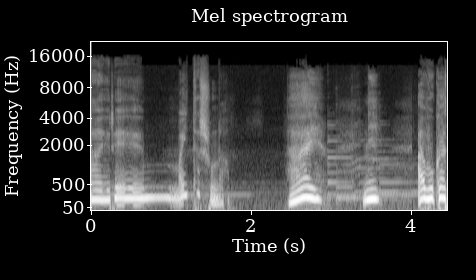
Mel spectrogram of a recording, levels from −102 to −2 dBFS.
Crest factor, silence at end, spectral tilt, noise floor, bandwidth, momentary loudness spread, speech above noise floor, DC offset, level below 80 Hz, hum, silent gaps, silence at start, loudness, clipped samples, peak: 14 dB; 0 s; -8.5 dB/octave; -54 dBFS; 11 kHz; 14 LU; 42 dB; under 0.1%; -44 dBFS; none; none; 0 s; -15 LUFS; under 0.1%; -2 dBFS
